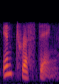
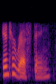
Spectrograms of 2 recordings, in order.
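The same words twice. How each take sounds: First: The word is said with three syllables. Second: The word is said with four syllables. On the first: "or three" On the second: "either as four syllables"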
